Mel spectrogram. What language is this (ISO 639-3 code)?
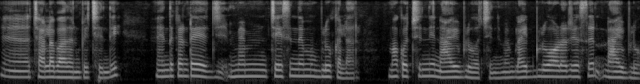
tel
